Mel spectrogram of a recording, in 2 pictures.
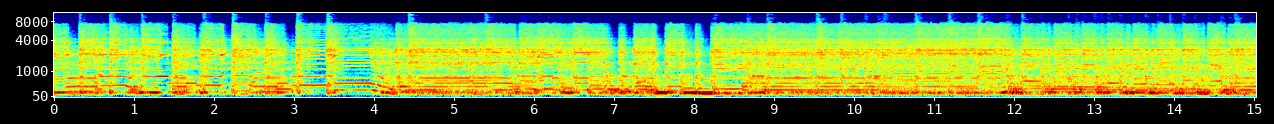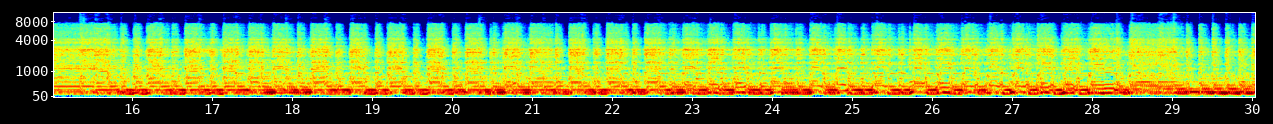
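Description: Junior by K-Van L200 electric guitar played through a distorted amp tone, with sustained rock chords and lead lines and a fast picked run about four seconds in.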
